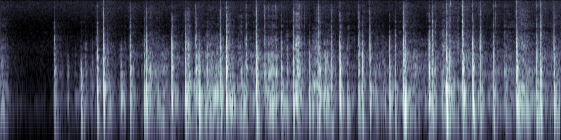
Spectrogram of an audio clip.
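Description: Long nails on several fingers tap rapidly on the top of a brown kraft cardboard box. After a brief silence, a dense, continuous run of dry, short clicking taps follows, each with a hollow low-mid thump and almost no ring.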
